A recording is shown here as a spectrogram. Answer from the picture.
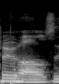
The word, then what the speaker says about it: Pujols: You better believe Albert Pujols is getting seriously. Is that how it's pronounced? – Yes.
